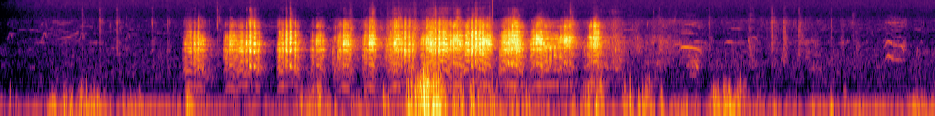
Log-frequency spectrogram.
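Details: Captive Northern Gannets at a bird rescue centre on Texel, in spring courtship, clattering bills together and giving harsh, grating throat calls in quick bursts, about three a second, with dull low knocks underneath.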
